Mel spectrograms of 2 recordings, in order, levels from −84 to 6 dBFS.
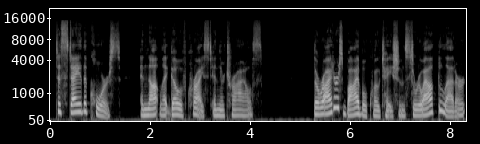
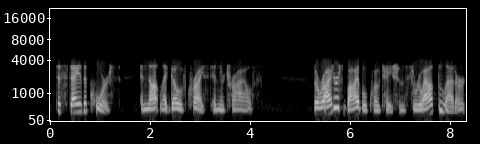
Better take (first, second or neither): first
